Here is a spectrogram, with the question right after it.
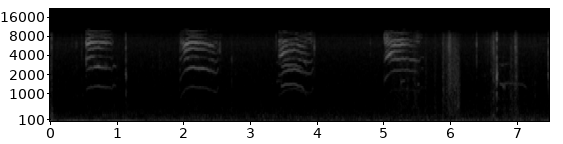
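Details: A domestic cat that wants to go to its mama meows four times at steady intervals of about one and a half seconds, each call high, clear and arching, with a few sharp clicks and rustles afterward over a low room hum.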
